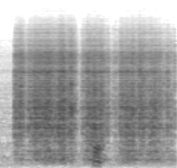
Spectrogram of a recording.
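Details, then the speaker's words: His Master's Voice record player valve amplifier on a bench PSU, leaky capacitors still fitted, screwdriver touching phono lead: harsh scratchy crackling jumping as the knob turns; dirty, worn volume pot. "we've got a very scratchy volume control but even with all the Leaky capacitors in there we do actually have a working amplifier"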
